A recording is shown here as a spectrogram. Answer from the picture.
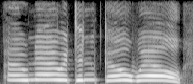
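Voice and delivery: high mock Whitney voice; squeaky high impression of a panicked castmate; imitating Whitney. Whitney calling Mary, high mocking voice. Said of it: "calls Mary and says".

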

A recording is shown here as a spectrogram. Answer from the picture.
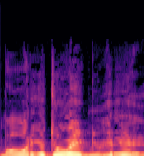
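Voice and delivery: very high, exasperated quote of a friend; mock scolding. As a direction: imitate someone calling out in exasperation. Friend calling from car, scolding.

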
